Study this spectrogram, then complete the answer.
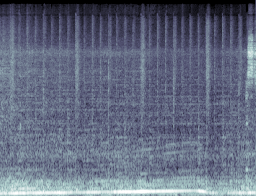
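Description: Car with flip-up headlights, said to drive like a Civic, heard from inside while cruising, a steady low engine drone that climbs slightly in pitch, then eases off near the end, loud and continuous with no talking.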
